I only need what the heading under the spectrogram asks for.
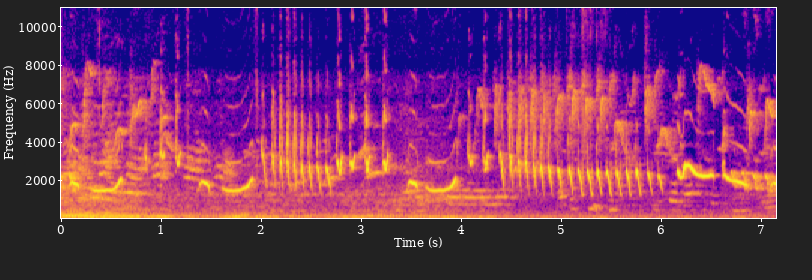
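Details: Bush warbler calling to prompt caged birds into song. Hooked, upslurred whistles alternate with long fast rattling runs of high chips, and a brief bright whistled phrase at the end, over low steady hum.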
